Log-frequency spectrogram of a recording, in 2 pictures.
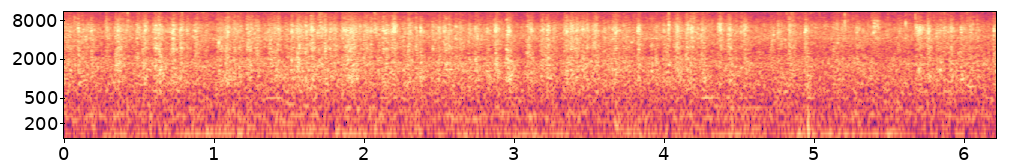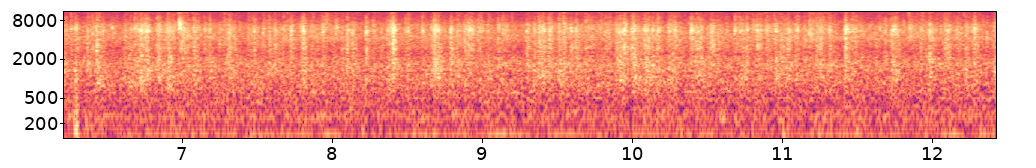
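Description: Steady rain falling in a thunderstorm, a dense patter of many small drop hits with a steady low rumble underneath.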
